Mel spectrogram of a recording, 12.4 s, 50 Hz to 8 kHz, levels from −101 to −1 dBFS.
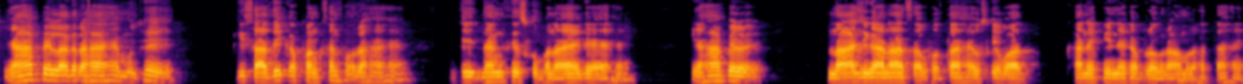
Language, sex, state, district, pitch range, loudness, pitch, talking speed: Hindi, male, Chhattisgarh, Raigarh, 110-135 Hz, -18 LUFS, 115 Hz, 170 wpm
